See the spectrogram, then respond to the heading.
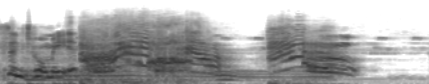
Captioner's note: bea screams; hisses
